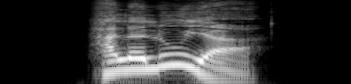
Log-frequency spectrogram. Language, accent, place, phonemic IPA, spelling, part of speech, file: German, Germany, Berlin, /haleˈluːja/, halleluja, interjection, De-halleluja.ogg
- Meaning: hallelujah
